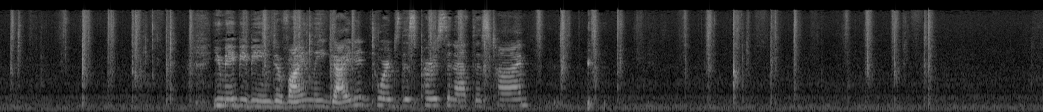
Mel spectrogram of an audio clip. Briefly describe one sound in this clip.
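Cards riffle and tap together as they are shuffled by hand.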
